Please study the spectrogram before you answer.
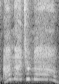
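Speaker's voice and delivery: high, loud angry outburst; hammed-up furious shout; mad mom. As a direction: yell it like a fed-up mother in a melodrama. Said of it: "her mom got mad".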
